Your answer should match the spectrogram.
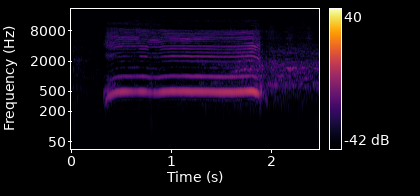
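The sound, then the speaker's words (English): A voice imitates a whale call with one long, steady, tonal wail lasting about a second and a half, loud, then stops abruptly. “I went to see whale in SeaWorld. And the whale cannot speak. They just”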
